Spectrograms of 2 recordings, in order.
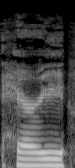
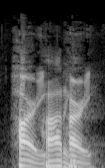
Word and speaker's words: Hari: Apu is a character from The Simpsons, and so this is a documentary by Harry Kondabalu. Was I even close on that? Hari.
